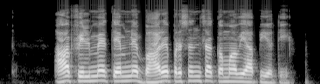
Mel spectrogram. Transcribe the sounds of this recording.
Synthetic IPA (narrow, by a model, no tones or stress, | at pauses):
afɪlmet̪emnebʱaɾepɾəʃənsakəmaʋiapiɦət̪ḭ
